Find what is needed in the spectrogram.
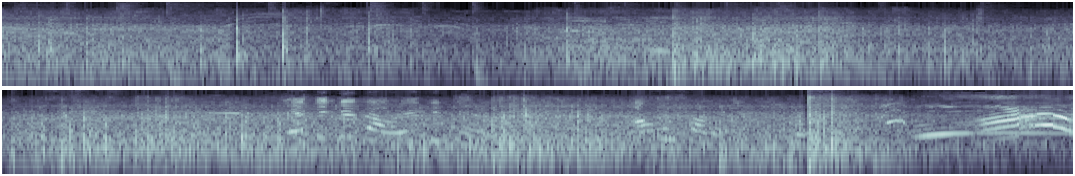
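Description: Fireworks and firecrackers going off in a continuous scatter of cracks and pops, with one sharper bang near the end.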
